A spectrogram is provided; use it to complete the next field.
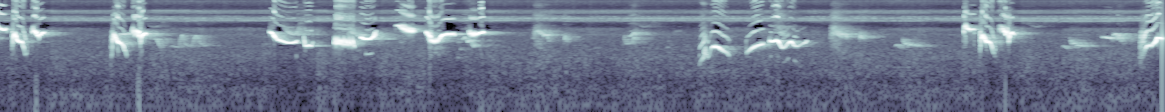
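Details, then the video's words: Black-breasted Oriental magpie-robin delivering a long, easy rolling song to stir an unenthusiastic bird: repeated sharp bursts, curling whistles and scratchy notes in loose bouts with short gaps, a constant faint high whine throughout. "ngeroll santai!!pancing kacer tak bergairah jadi gacor|kacer dada hitam"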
